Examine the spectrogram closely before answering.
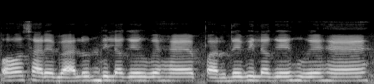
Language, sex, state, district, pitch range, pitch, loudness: Hindi, female, Jharkhand, Palamu, 180-185 Hz, 180 Hz, -12 LUFS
